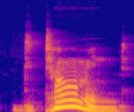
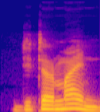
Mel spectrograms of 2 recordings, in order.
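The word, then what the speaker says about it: determined: উচ্চারণ খেয়াল করুন। ডিটারমিন্ড, ডিটারমাইন্ড না কিন্তু।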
